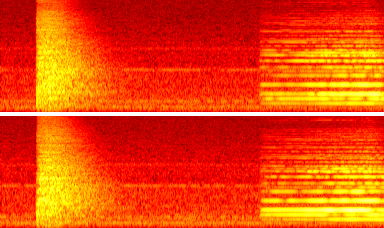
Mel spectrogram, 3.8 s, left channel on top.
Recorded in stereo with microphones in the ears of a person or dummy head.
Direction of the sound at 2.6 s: 75° left (ahead or behind).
